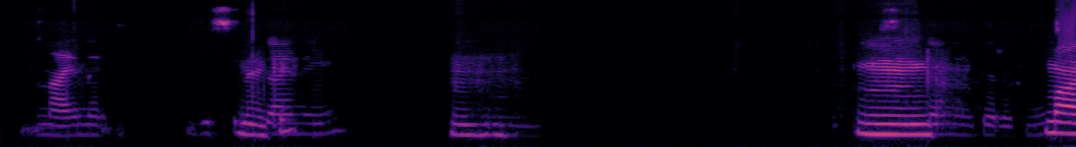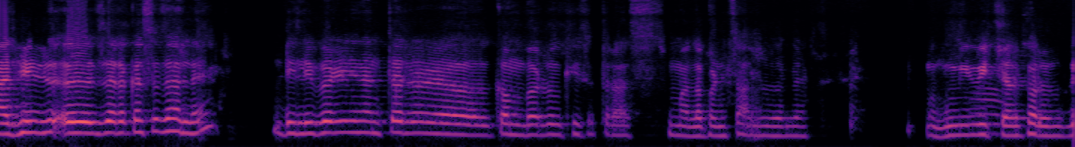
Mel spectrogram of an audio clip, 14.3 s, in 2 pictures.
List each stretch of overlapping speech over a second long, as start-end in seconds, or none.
none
